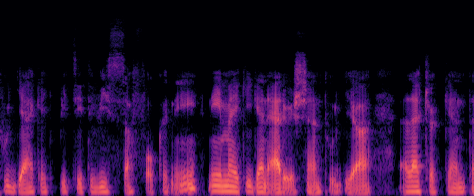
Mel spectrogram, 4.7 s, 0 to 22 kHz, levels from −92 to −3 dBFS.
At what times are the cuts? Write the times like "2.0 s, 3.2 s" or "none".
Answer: 2.0 s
